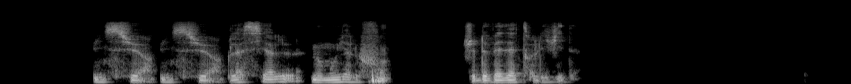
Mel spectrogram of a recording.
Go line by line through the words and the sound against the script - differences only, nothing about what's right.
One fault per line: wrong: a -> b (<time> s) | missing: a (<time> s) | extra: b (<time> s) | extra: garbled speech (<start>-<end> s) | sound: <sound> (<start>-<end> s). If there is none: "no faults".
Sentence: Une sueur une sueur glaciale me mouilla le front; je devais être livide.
no faults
